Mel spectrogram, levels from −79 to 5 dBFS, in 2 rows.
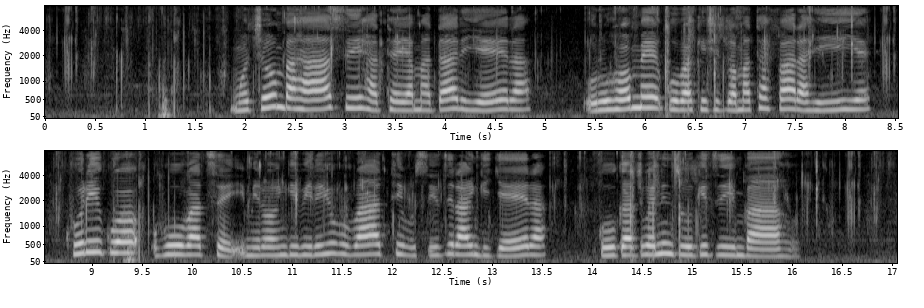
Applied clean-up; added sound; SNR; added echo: none; Cat; 17 dB; none.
